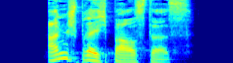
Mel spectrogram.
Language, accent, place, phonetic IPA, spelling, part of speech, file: German, Germany, Berlin, [ˈanʃpʁɛçbaːɐ̯stəs], ansprechbarstes, adjective, De-ansprechbarstes.ogg
- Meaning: strong/mixed nominative/accusative neuter singular superlative degree of ansprechbar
